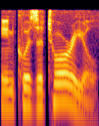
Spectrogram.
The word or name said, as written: inquisitorial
